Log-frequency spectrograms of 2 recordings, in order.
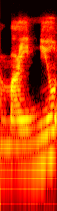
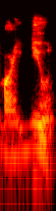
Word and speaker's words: minute: organism English lesson guys this is pronounced as my new you might say so is this minute when we use it to describe time yes it is pronounced as minute or when we say something is really small we say my noon the more you know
